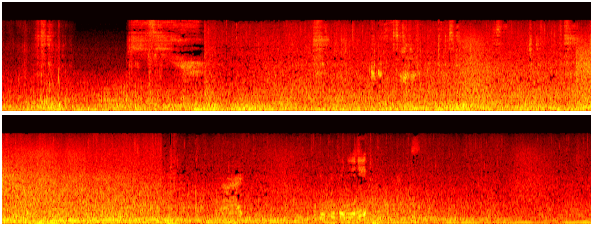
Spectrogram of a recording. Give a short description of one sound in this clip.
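A young man speaks quietly close to a microphone.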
